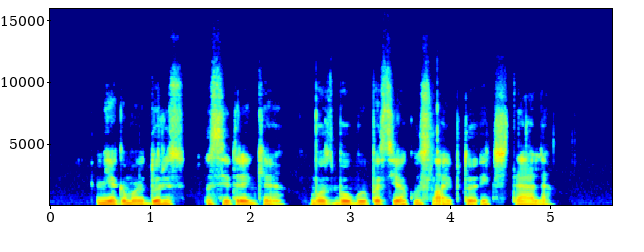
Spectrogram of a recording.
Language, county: Lithuanian, Vilnius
